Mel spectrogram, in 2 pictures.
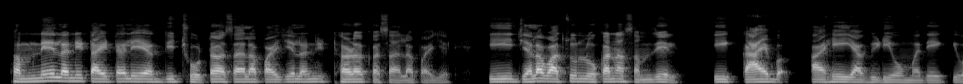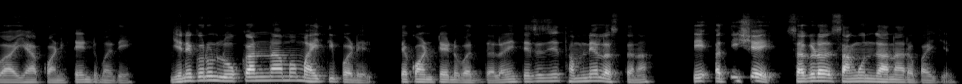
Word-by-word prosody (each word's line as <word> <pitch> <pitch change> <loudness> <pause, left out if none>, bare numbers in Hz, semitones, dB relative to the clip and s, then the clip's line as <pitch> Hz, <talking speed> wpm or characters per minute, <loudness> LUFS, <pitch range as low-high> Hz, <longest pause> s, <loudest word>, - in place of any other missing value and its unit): Thumbnail 145 +5 +3
आणि 150 0 +5
title 130 +1 +4
हे 130 -1 +1
अगदी 125 0 -1
छोटं 115 0 -1
असायला 120 0 +2
पाहिजे 115 +1 0
आणि 125 +1 -4 0.2
ठळक 120 0 +2
असायला 100 -2 -5
पाहिजे, 100 +3 -10
की 125 +4 -6
ज्याला 125 +3 +5
वाचून 135 +1 +4
लोकांना 125 +1 +2
समजेल, 115 -3 -4 0.4
की 120 0 -2 0.2
काय 120 +1 +6
ब 120 - -5 0.3
आहे 115 +1 0
या 110 -1 +1
व्हिडिओ 105 0 -6
मध्ये 95 0 -7
किंवा 105 +1 -5
ह्या 105 +1 -4
कंटेंटमध्ये. 100 -2 -8 0.4
जेणेकरून 175 +8 +1
लोकांना 175 +3 +4
मग 185 0 -2
माहिती 140 -2 +1
पडेल 95 -4 -4 0.3
त्या 120 - 0
कंटेंटबद्दल 110 -4 -3
आणि 115 +3 -5
त्याचं 135 +2 -5
जे 155 +1 -5
थंबनेल 150 +3 -1
असतं 120 -4 -2
ना. 105 +2 -7 0.5
ते 155 +1 0
अतिशय 165 +5 +3 0.3
सगळं 160 +3 +6
सांगून 140 -1 +1
जाणारं 115 -4 +2
पाहिजे, 95 -2 -9
120 Hz, 145 wpm, -23 LUFS, 110-140 Hz, 0.5 s, काय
